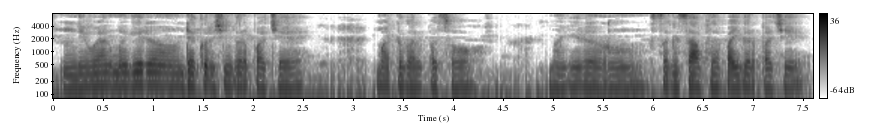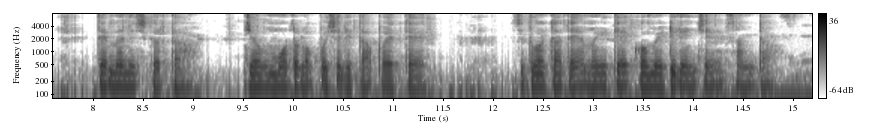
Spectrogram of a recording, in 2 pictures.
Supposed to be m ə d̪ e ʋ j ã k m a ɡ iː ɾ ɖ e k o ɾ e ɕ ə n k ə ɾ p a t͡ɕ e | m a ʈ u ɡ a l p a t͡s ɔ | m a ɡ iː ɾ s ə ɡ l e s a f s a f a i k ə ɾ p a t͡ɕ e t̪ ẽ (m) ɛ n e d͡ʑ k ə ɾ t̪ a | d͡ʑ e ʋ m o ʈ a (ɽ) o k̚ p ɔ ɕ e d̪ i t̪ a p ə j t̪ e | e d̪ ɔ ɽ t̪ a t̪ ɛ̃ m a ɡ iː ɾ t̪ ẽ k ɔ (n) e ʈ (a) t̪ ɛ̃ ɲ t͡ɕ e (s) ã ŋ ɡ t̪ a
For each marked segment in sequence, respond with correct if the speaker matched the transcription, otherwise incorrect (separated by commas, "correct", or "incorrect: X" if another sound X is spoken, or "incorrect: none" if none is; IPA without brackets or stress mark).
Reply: correct, incorrect: l, incorrect: m, incorrect: i, correct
